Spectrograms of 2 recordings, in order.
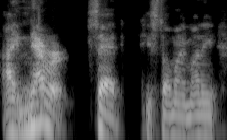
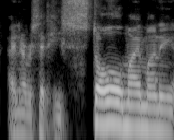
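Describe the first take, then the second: First: The stress is on "never". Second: The stress is on "stole".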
